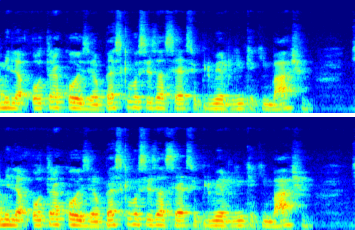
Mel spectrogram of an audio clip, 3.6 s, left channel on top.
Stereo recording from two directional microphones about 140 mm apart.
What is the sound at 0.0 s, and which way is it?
Speech, 15° left (ahead or behind).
